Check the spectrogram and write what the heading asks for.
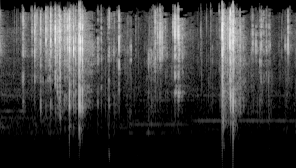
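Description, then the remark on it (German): A Kinder Riegel chocolate bar wrapper is torn open: a quick run of crisp, crackling plastic crinkles in uneven bursts, with two sharper rips standing out, and no talking over it. “Okay, jetzt machen wir erstmal Kinderregel auf.”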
